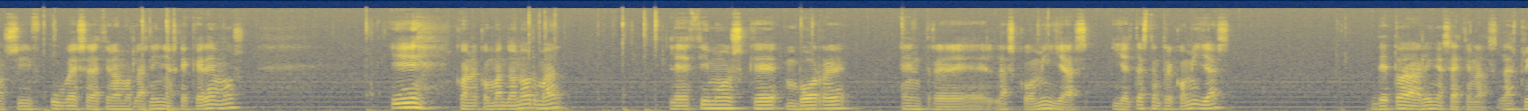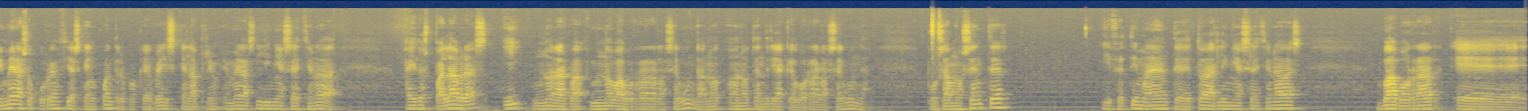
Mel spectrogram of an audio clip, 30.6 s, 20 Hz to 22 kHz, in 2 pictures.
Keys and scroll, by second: 0.5-2.2 typing, 3.7 typing, 5.0-6.7 typing, 8.0 typing, 9.1 typing, 10.4 typing, 24.6 Return.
